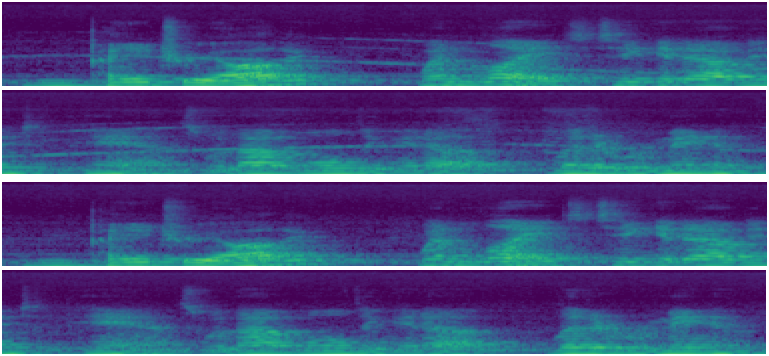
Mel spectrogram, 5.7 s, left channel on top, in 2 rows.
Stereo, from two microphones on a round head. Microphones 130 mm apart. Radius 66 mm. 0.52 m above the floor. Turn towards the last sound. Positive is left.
turn(degrees=-45)  # may be behind; listen again after turning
